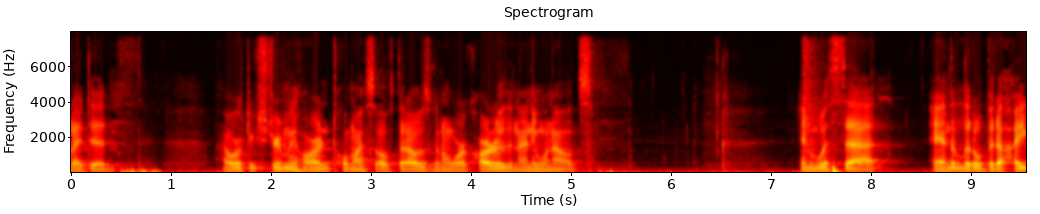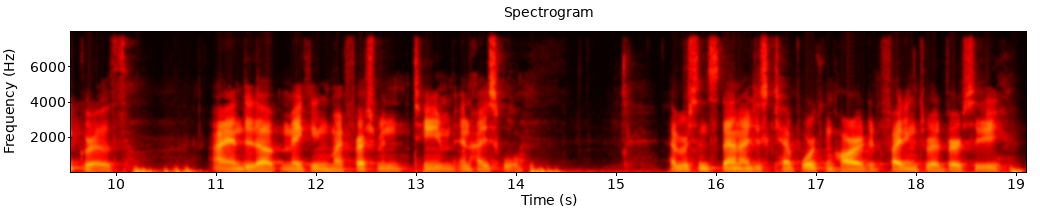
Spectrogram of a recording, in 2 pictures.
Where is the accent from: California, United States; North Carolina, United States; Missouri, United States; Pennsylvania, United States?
North Carolina, United States; Davidson; I'm from Davidson, North Carolina. I've lived in North Carolina my whole life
